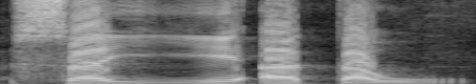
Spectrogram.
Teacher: Awalnya bunyi sayyi'atan dengan huruf nun yang diakhirkan, karena dia bertemu dengan waw, huruf n-nya itu diganti dengan waw. Maka sayyi'atau. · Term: idgham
